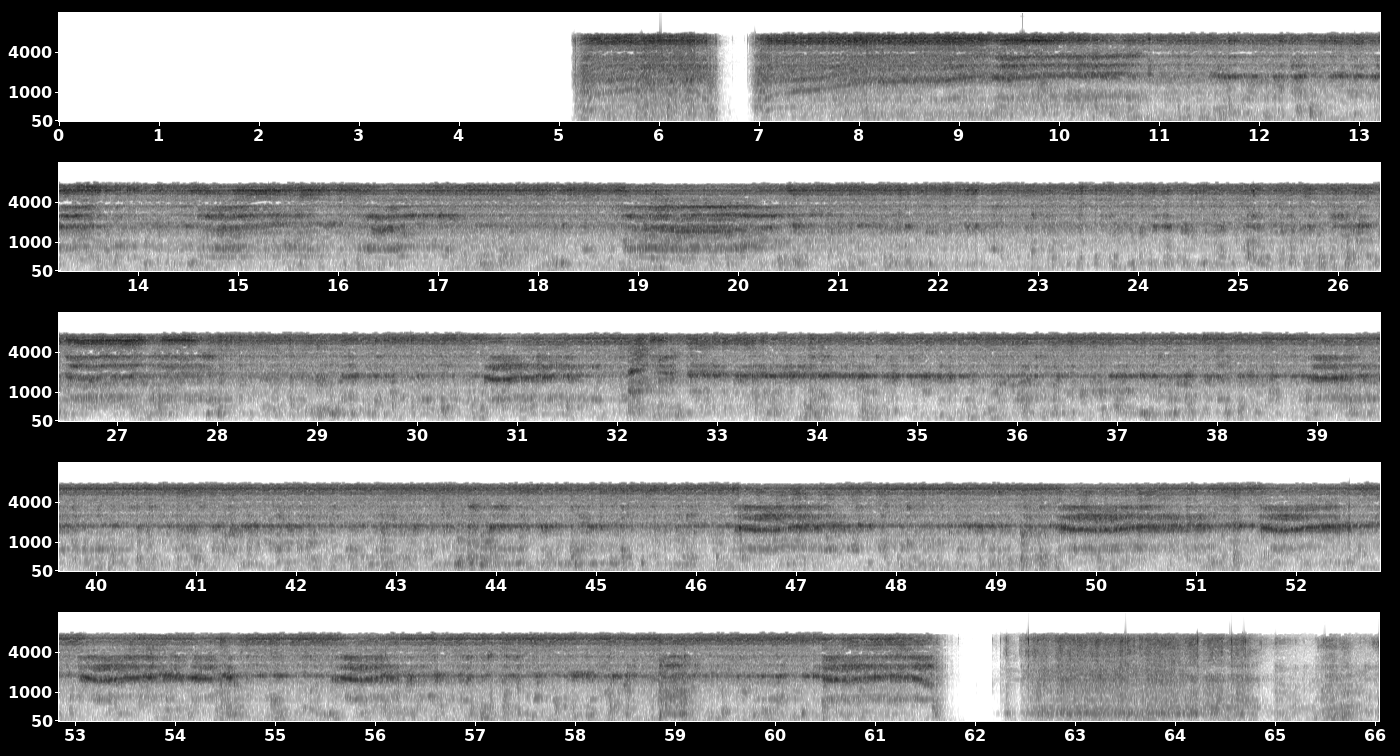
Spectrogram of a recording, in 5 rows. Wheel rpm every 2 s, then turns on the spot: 0, 0, 50, 110, 210, 230, 230, 230, 230, 230, 230, 230, 230, 230, 230, 230, 240, 240, 230, 230, 230, 230, 230, 230, 230, 230, 230, 230, 230, 230, 140, 10, 20.
62-66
